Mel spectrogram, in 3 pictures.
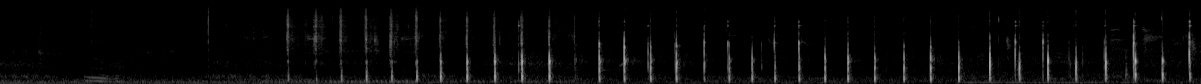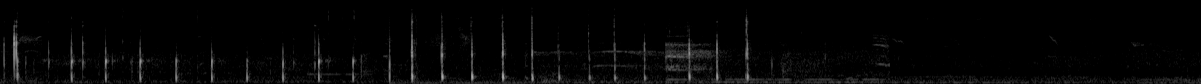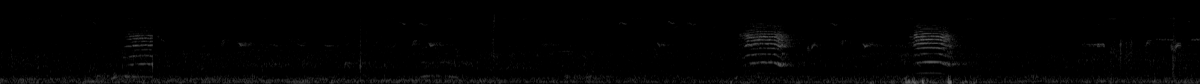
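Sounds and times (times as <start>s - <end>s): sharp evenly spaced knocks: 2.8s - 19.6s.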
